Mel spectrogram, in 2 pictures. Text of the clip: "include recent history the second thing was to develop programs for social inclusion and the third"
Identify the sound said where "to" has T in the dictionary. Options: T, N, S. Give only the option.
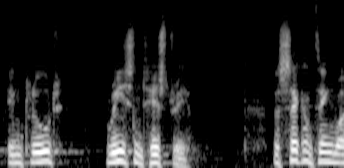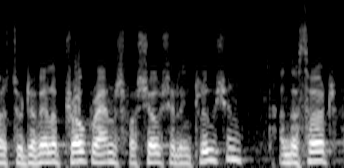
T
